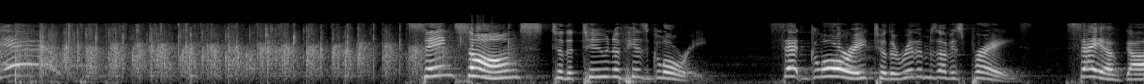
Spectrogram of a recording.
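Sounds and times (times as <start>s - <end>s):
audience applause: 0.0s - 4.2s
speech: 4.2s - 7.1s, 7.8s - 11.4s.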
